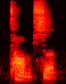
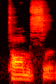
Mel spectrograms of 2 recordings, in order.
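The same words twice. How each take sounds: First: The name is said with a P sound. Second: The name is said without a P sound. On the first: The speaker calls it wrong. "It's not Thompson" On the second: The speaker calls it right. "You can't say the P"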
